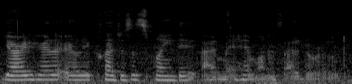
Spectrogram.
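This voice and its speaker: A woman's voice: medium pitch, flat delivery, racing, vocal fry. A woman, teasing her partner on a casual couple's vlog. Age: 30s. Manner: teasing, playful. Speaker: vlogger. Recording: noisy room.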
